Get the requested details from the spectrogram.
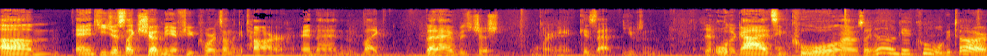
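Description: Over noticeable background noise, a man with an American accent speaks at medium pitch and a fairly quick pace, his intonation lively and his loudness swinging widely. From Vermont, US. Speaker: punk band musician. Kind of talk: casual interview chat. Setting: basement green room of a music venue.

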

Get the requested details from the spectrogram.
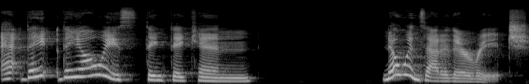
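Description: Very slowly and with long, frequent pauses, a woman with a Southern US accent speaks with very wide pitch swings and very even loudness in a very clean recording with a silent background. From US South, coastal southeast Georgia. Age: 30s. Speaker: dietitian. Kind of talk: casual chat.

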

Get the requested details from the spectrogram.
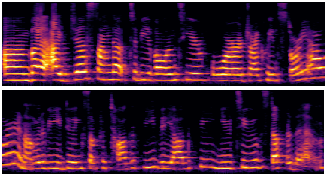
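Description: The speaker has a normal speaking voice with an American accent and ordinary pitch variation. The pace is moderate, with hardly any pauses. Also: woman, fairly high pitch for a woman. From Arizona. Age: 20s. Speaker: artist and activist. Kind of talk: casual chat.

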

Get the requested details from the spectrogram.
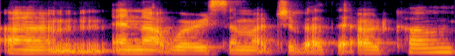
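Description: Speaking in a Swedish accent, a woman has a fairly low voice. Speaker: artist. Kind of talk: interview. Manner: hesitant, with fillers.

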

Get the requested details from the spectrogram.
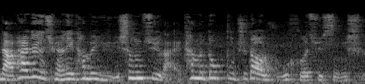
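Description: A woman talks at a high pitch with very wide pitch swings. Noticeable background noise and audible room echo surround her voice. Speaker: podcast host. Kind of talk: casual chat. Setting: video call.

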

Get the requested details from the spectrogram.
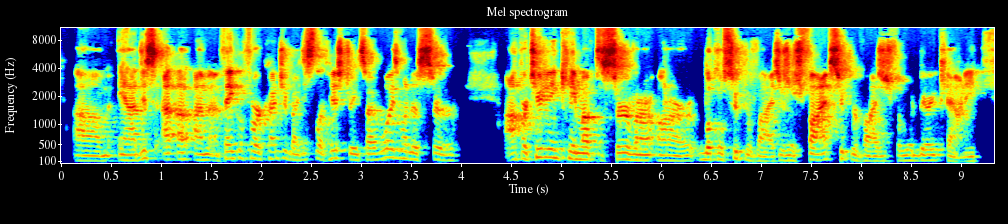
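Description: Talking at a very fast pace, a man with a fairly high pitch and ordinary pitch variation comes through over noticeable background noise. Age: 40s. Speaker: pastor and county supervisor. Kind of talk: interview conversation. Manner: fast talker, energetic; animated.

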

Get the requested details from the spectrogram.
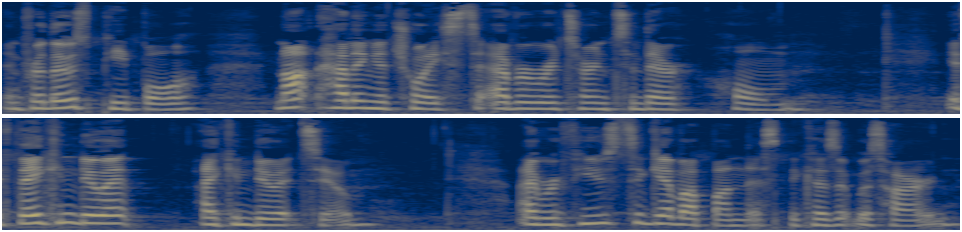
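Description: On a very clean recording with a silent background, a woman at a medium pitch talks at a fairly quick pace with fairly even intonation and long, frequent pauses. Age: 30s. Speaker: travel podcaster. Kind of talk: scripted narration.

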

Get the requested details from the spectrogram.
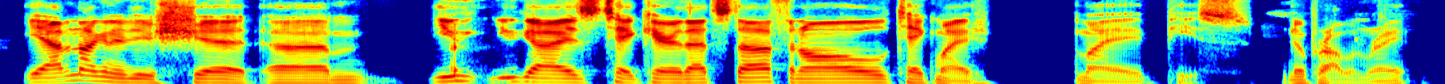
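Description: Against a quiet background, a man at a medium pitch speaks at a fairly slow pace with lively intonation. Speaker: podcast host. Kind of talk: casual chat. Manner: animated.

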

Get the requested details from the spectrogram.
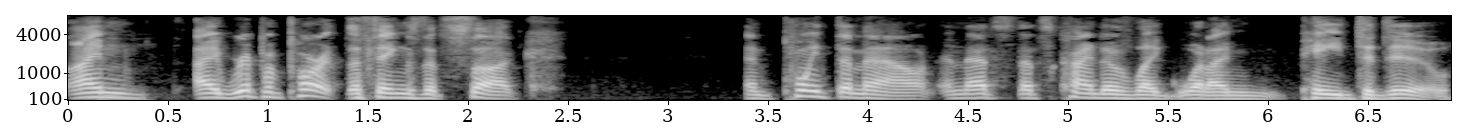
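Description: Against a quiet background, a man with an American accent and a plain, everyday voice talks fairly slowly, his fairly high pitch showing ordinary variation. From US, Baltimore. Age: 40s. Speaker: baseball writer. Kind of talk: casual chat.

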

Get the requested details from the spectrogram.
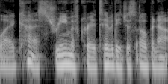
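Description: On a very clean recording with a silent background, a man with a plain, everyday voice speaks at a moderate pace, medium in pitch and fairly even in intonation. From Ecuador (Guayaquil), raised in the US. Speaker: poet and author. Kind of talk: casual conversation.

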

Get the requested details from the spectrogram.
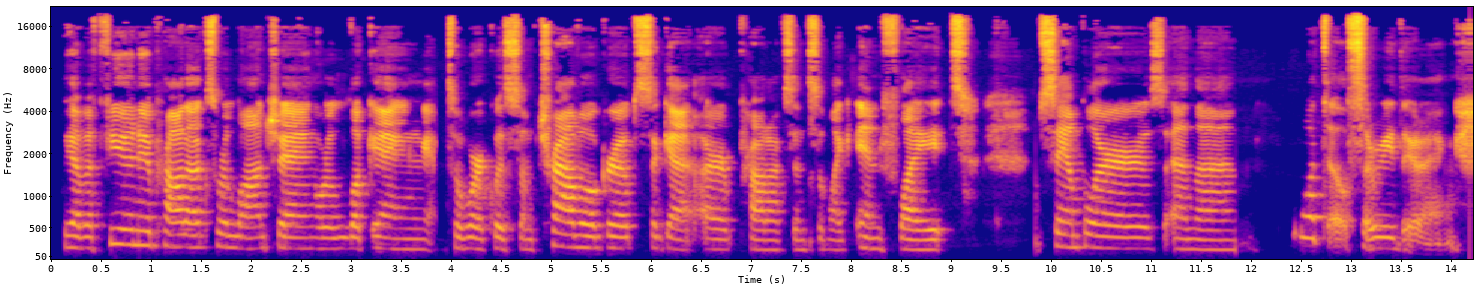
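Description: Speaking very slowly in an American accent, a woman uses a fairly low, bright, sharp voice with fairly even intonation on a very clean recording with a silent background. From Ohio. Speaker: cannabis beauty brand founder. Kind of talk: casual interview.

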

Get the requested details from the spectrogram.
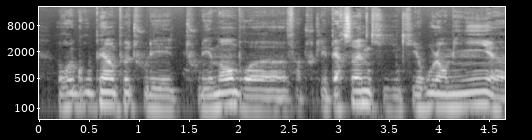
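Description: This man's fairly low voice keeps a fairly even intonation at a moderate pace. Noticeable background noise runs underneath. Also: big swings in loudness. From Reims, France. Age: 30s. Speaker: car enthusiast. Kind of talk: interview. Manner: halting.

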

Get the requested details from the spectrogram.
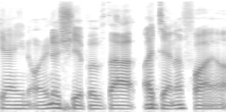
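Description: A bright, sharp tone carries an Australian accent in monotone, flat intonation. The sound is dry and close with no echo, on a very clean recording with a silent background. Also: man. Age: 30s. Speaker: podcast company founder. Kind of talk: interview.

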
